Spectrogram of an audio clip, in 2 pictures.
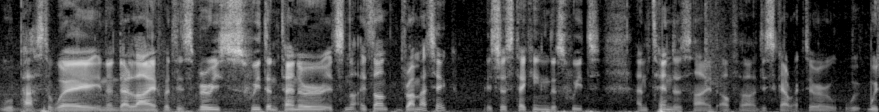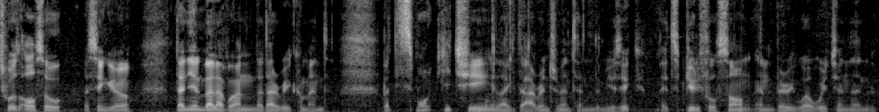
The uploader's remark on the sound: Recorded around 3am, piss-drunk, on the back streets of Pigalle.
